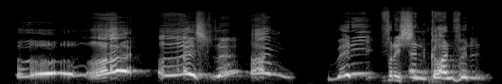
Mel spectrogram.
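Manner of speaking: very high, yawn-stretched words, oh dragged out. Showing that body language outweighs words, yawning while speaking. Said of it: "I'm yawning and I'm saying".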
